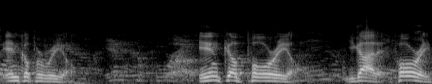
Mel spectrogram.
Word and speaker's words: incorporeal: inap incum closer incap no it's incal inap Inc Caporal you got it por p o r r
